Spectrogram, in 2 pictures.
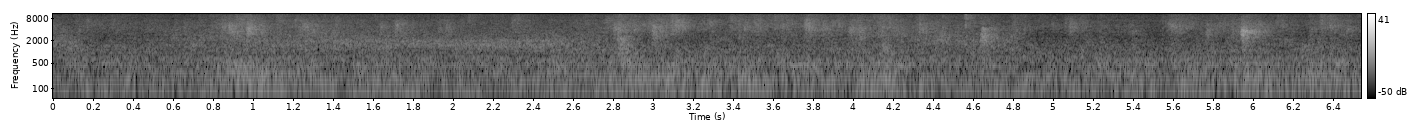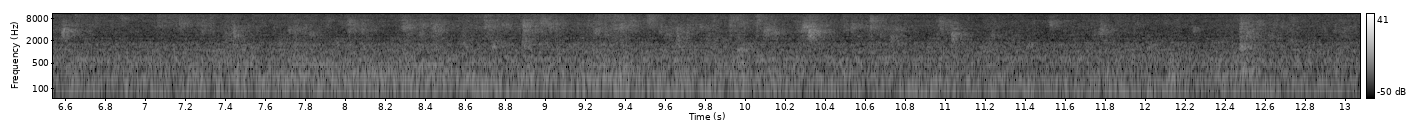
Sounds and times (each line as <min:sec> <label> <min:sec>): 0:00.0 taking a shower from start to finish 0:13.0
